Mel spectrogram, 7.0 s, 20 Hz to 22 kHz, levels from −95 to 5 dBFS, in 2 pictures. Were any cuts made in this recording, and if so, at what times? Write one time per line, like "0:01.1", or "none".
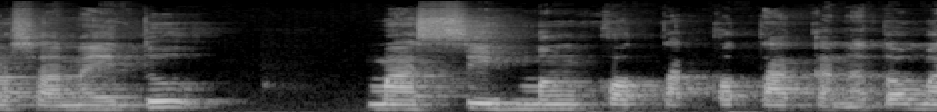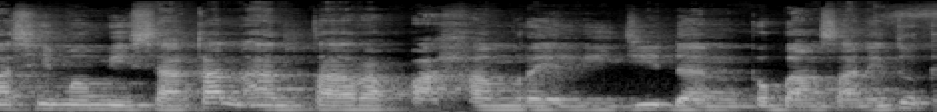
none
